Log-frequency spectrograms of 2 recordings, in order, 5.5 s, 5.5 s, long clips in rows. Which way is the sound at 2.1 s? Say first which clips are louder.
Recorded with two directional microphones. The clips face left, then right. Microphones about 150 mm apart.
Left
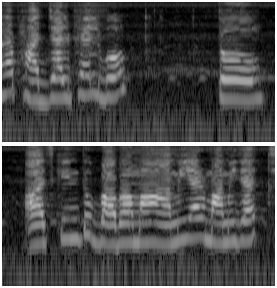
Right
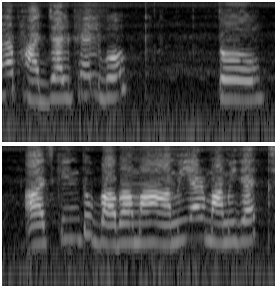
Left 4 dB; 20° left (ahead or behind).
